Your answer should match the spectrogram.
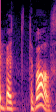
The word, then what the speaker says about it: vegetables: remind me to buy vegetables okay Vegeta bowls three syllables veg with the V sound okay vegetables okay first syllable veg okay okay vegetables vegetables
